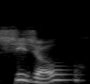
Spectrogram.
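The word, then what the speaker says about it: sijo: So in English, it is spelled S-I-J-O, and it's pronounced Shizho.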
